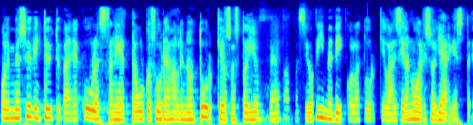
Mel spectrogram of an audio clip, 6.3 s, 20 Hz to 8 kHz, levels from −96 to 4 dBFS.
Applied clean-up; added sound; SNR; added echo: neural mask model DeepFilterNet 3.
